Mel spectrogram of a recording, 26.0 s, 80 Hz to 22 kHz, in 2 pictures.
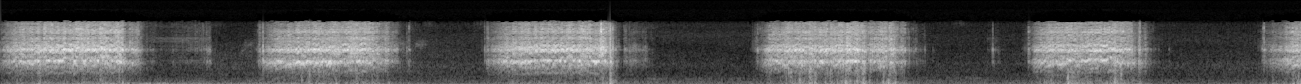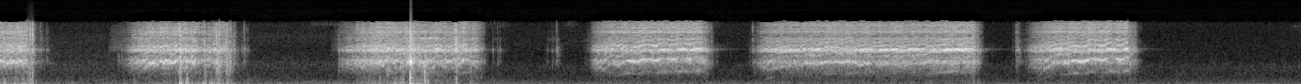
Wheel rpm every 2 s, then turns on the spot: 30, 60, 70, 70, 40, 40, 40, 50, 70, 80, 130, 80, 10.
4-6 10-12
